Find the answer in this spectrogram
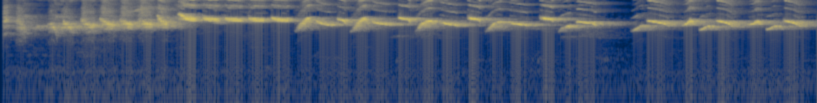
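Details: Tame caged Chinese hwamei from Hanoi, Vietnam, in competitive singing with fast beak delivery: a dense burst of notes, then a string of loud slurred whistles sliding down, repeated roughly every half second.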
